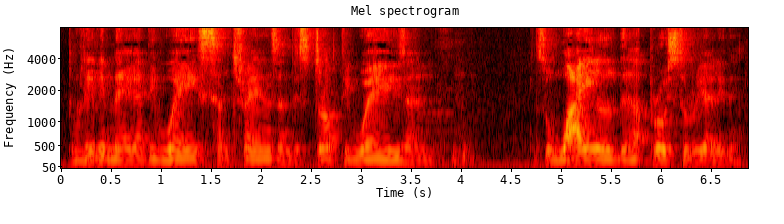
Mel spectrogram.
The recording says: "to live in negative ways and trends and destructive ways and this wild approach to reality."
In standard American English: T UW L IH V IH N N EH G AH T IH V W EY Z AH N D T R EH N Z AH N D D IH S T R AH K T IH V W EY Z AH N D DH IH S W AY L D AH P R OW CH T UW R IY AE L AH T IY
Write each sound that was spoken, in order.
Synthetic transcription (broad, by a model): T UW L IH V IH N N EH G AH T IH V W EY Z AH N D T R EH N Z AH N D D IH S T R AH K T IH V W EY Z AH N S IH W AY L D AH P R OW CH T UW R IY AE L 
